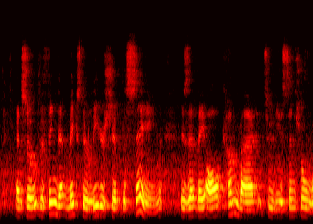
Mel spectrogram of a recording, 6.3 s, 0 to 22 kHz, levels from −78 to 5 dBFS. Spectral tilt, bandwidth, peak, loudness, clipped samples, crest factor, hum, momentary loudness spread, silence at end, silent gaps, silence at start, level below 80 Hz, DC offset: -4 dB/octave; 10.5 kHz; -4 dBFS; -20 LUFS; under 0.1%; 16 dB; none; 12 LU; 0 s; none; 0.3 s; under -90 dBFS; under 0.1%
